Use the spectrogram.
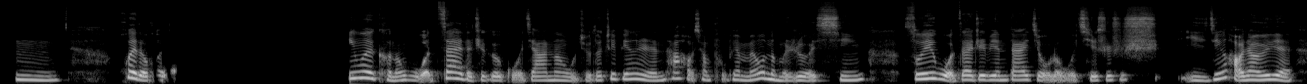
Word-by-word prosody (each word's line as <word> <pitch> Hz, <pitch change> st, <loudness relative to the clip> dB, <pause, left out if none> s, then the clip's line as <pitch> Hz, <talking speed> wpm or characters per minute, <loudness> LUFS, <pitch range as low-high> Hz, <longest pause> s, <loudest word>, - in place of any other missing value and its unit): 嗯， 200 Hz, -2 st, -1 dB, 0.6 s
会 300 Hz, -3 st, +5 dB
的 190 Hz, -4 st, +5 dB
会 195 Hz, +1 st, -6 dB
的。 315 Hz, -, -11 dB, 1.7 s
因 285 Hz, -, +3 dB
为 295 Hz, -2 st, +5 dB
可 205 Hz, -6 st, -4 dB
能 195 Hz, +3 st, -1 dB
我 190 Hz, -, +2 dB
在 285 Hz, -3 st, +1 dB
的 180 Hz, -, -1 dB
这 190 Hz, +2 st, -4 dB
个 185 Hz, -1 st, 0 dB
国 -, -, -5 dB
家 190 Hz, -1 st, -3 dB
呢， 190 Hz, 0 st, -2 dB
我 175 Hz, -, -4 dB
觉 -, -, -6 dB
得 195 Hz, -, -3 dB
这 245 Hz, +5 st, -3 dB
边 245 Hz, +1 st, 0 dB
的 -, -, +2 dB
人 195 Hz, -4 st, 0 dB
他 275 Hz, +3 st, -2 dB
好 -, -, -5 dB
像 215 Hz, -, -5 dB
普 220 Hz, +2 st, -13 dB
遍 215 Hz, -1 st, -3 dB
没 195 Hz, +2 st, -2 dB
有 265 Hz, +4 st, +2 dB
那 240 Hz, -5 st, +4 dB
么 185 Hz, -, -1 dB
热 185 Hz, -1 st, +1 dB
心。 200 Hz, +5 st, -2 dB, 0.4 s
所 245 Hz, +1 st, +2 dB
以 260 Hz, -, +6 dB
我 260 Hz, -5 st, +5 dB
在 210 Hz, -1 st, +1 dB
这 210 Hz, +1 st, +3 dB
边 205 Hz, -1 st, +1 dB
呆 205 Hz, 0 st, 0 dB
久 210 Hz, -, -1 dB
了， -, -, -1 dB
我 -, -, -3 dB
其 185 Hz, -1 st, -2 dB
实 195 Hz, +1 st, -3 dB
是 215 Hz, -, -8 dB
是 300 Hz, +8 st, -7 dB
已 185 Hz, -, -5 dB
经 245 Hz, -, 0 dB
好 245 Hz, -, +4 dB
像 205 Hz, 0 st, +3 dB
有 210 Hz, -, +5 dB
点， 200 Hz, -7 st, +3 dB
205 Hz, 250 characters per minute, -25 LUFS, 190-240 Hz, 1.7 s, 以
